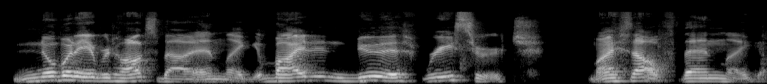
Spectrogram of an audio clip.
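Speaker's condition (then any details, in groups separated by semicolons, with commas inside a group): Friedreich's ataxia; genetic neuromuscular condition, present from birth, normal childhood, slowly worsening, diagnosed in college; progressive, managed with cannabis for neuropathic pain, muscle relaxing, sleep; ataxia worse when not well-rested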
